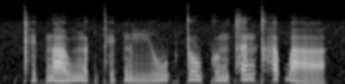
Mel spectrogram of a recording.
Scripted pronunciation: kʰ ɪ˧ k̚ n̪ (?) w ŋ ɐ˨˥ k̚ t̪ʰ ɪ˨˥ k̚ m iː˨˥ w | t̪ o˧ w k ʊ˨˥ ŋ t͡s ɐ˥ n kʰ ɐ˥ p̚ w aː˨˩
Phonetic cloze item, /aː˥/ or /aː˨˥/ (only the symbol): aː˨˥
